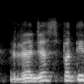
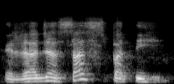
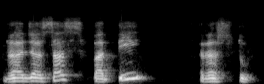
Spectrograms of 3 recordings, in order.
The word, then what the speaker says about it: रजसस्पतिरस्तु: एक स्थान पर थोड़ा सा चूक गए, रजस्पति नहीं करेंगे, रजसस्पति, रजसस्पति रस्तु, ऐसा करेंगे।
